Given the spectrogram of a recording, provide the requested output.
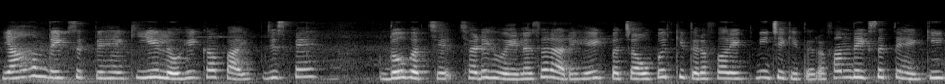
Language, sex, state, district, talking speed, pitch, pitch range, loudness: Hindi, female, Chhattisgarh, Bastar, 220 wpm, 295 Hz, 270-320 Hz, -17 LUFS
